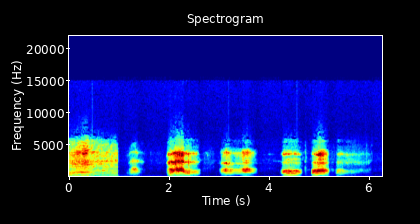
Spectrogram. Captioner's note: grunting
